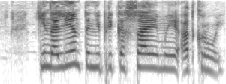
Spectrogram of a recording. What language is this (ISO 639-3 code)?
rus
